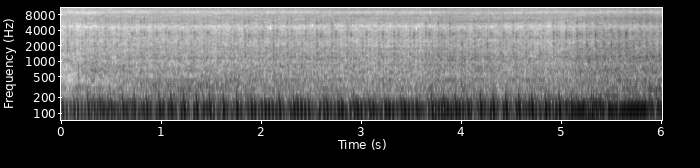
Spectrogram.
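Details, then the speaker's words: Mitsubishi Evo 4 4G63T petrol four-cylinder idling roughly with busy ticking clatter from the cylinder head over a lumpy rumble; wrong-length VW 1.8T plugs replaced fixed a misfire but idle still poor, head being removed. "But I just don't like the noises coming from this head whatsoever. It sounds like my flipping Pajero. Like the Pajero sounds more, like it sounds quieter than this."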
